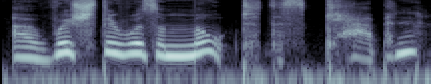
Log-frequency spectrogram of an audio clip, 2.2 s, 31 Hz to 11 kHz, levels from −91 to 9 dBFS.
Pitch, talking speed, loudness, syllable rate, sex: 240 Hz, 250 wpm, -18 LUFS, 5.7 syllables/s, female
